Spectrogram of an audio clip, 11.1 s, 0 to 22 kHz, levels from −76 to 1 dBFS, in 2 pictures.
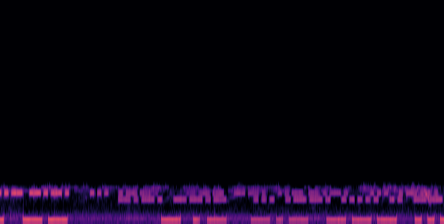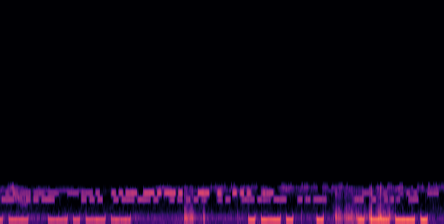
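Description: Nothing stood out on listening to this audio.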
